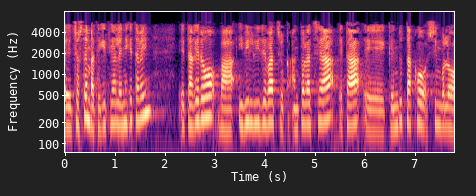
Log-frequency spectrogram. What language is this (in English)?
Basque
